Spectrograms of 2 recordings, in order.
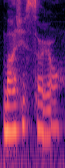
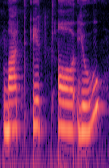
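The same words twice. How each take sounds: First: The syllables run together, linked smoothly. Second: The syllables are said separately, not linked. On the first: The speaker calls it right. "we say" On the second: The speaker calls it wrong. "Instead of saying"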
